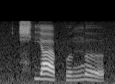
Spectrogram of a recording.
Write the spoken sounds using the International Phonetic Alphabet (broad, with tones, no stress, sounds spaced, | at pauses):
t͡ɕʰ j ä˥˩ p ʊ˧˥ ŋ ɤ˥˩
